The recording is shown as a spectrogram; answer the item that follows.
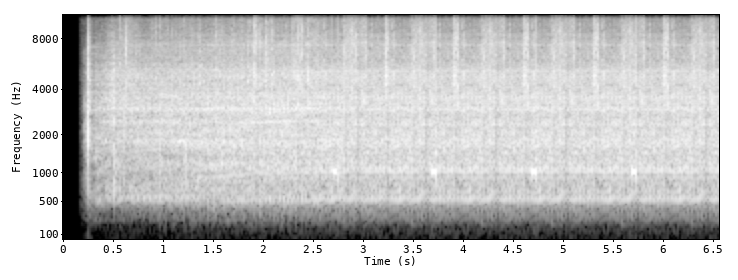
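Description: Thinly filtered intro of a song: a steady mechanical ticking and ratcheting texture with no bass. A short beep sounds once a second four times, from almost three seconds in.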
